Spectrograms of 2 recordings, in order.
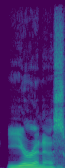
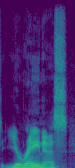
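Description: First: The stress is on the first syllable. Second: The stress is on the second syllable. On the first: "with stress on the first syllable" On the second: "with stress on the second syllable"

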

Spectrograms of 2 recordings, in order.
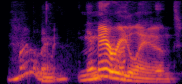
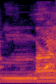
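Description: First: The name is said with all three syllables. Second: The name is clipped to two quick syllables.

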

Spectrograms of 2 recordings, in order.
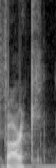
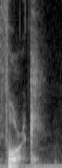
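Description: First: It is said in a St. Louis accent. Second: It is said in a general American accent. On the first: "That's a very St. Louis thing" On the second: "earlier I said fork"

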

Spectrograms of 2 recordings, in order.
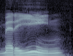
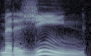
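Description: First: The double L does not sound like a J. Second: The double L sounds close to a J. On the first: This is how outsiders say it. The speaker calls it wrong. "now you said it the American way" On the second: This is how residents say it. The speaker calls it right. "I found out it's Medellin"

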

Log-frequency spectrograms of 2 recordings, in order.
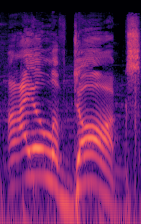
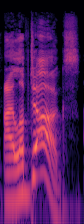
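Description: First: The phrase is said at a normal, careful pace. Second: The phrase is said quickly, running words together.

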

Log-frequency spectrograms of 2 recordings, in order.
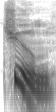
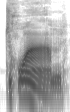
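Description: First: The name starts with a 'ch' sound. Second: The name starts with a 't' sound. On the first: "the article says it's pronounced Chum, C-H-E-W-M" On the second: "I pronounced it Tuam, T-U-A-M"

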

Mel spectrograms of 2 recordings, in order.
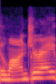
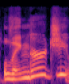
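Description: First: The word ends with a zhuh-ree sound. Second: The word ends with a jee sound. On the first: The speaker calls it right. "meant to say lingerie" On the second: The speaker calls it wrong. "but she says, ... Lingergy"

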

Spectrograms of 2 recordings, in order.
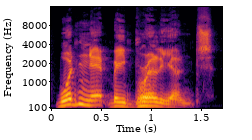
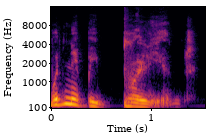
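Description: First: The phrase is said at a louder volume. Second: The phrase is said at a quieter volume.

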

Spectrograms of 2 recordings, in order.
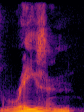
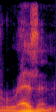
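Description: First: The first vowel sounds like 'ray'. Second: The first vowel sounds like 'reh'. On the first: The speaker calls it right. "his name is pronounced Raisin" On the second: The speaker calls it wrong. "which I would pronounce as resin"

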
